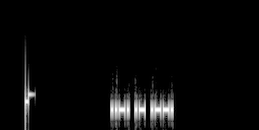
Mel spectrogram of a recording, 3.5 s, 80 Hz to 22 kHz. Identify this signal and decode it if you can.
Morse code, heard as a keyed tone, about 46 wpm, 700 Hz. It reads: FAP
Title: USA Call Sign Postfixes - 3 Letters 45wpm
